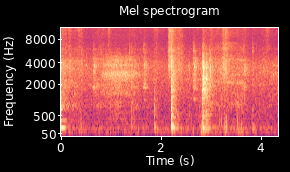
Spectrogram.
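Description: Quiet handling of small plastic craft jars and their screw lids, with a few light clicks and taps in the second half.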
